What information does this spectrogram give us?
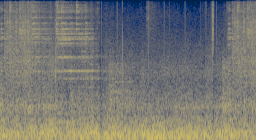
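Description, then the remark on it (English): A subway train rumbles past in a subway station in a continuous, heavy roar, with deep low-end noise and faint metallic squealing at first. It stays loud throughout, with no voices. “Let's go down into the subway station where you hear the strangest things.”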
